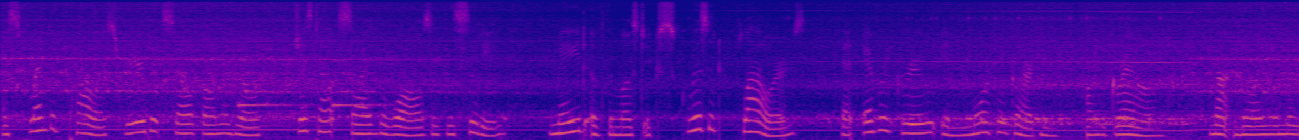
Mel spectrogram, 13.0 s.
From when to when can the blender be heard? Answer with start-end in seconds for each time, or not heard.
0.0-12.9.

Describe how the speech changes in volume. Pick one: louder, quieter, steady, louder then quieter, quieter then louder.
steady.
